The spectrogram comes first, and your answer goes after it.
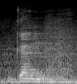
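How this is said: The word begins with a hard g sound.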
